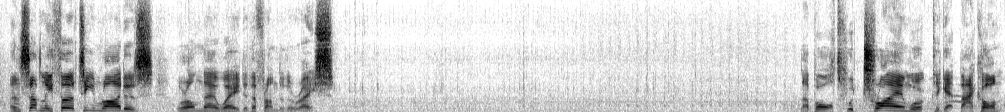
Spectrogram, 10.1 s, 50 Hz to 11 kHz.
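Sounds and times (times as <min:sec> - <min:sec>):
race vehicle engines droning: 0:00.0 - 0:10.0.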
